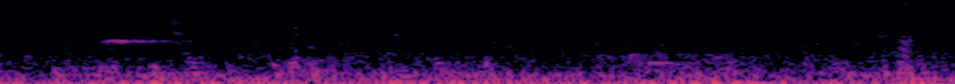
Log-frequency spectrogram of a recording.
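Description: A pen writing on notebook paper: faint, irregular scratching strokes over a low steady hum.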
